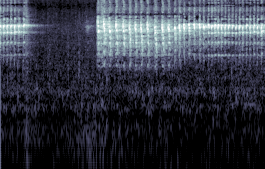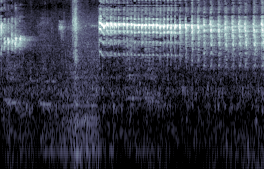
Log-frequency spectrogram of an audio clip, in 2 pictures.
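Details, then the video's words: Greater green leafbird delivering woodpecker-style rattles for bird training: repeated bursts of quick, piercing notes, each stretch several seconds long, separated by brief gaps with a short noisy thump. "Masteran cucak ijo rasa platuk bawang"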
